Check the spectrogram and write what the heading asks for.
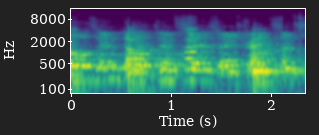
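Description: A small men's vocal group singing the refrain of a comic polka in harmony, over a bouncing piano accompaniment that keeps a steady beat.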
